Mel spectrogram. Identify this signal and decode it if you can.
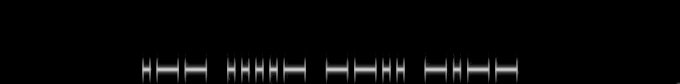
Morse code, heard as a keyed tone, about 20 wpm, 700 Hz. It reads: W4ZY
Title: Speed Racing - USA Call Signs 17wpm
